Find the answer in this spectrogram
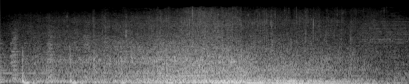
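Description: A car driving past: a rushing noise with a low rumble that swells to a peak about two seconds in and then fades away.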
